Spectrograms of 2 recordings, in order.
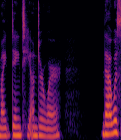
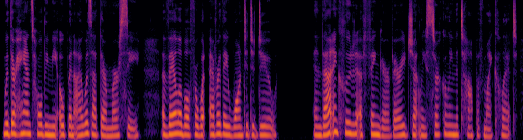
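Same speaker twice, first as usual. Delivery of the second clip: ordinary delivery, nothing marked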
